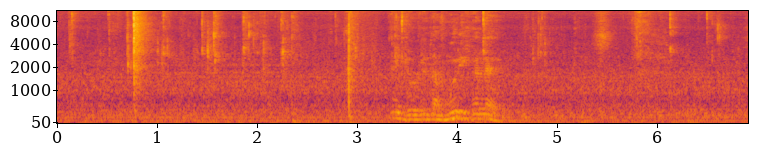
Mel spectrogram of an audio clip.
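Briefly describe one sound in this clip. Fingers squelch softly through rice as people eat.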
